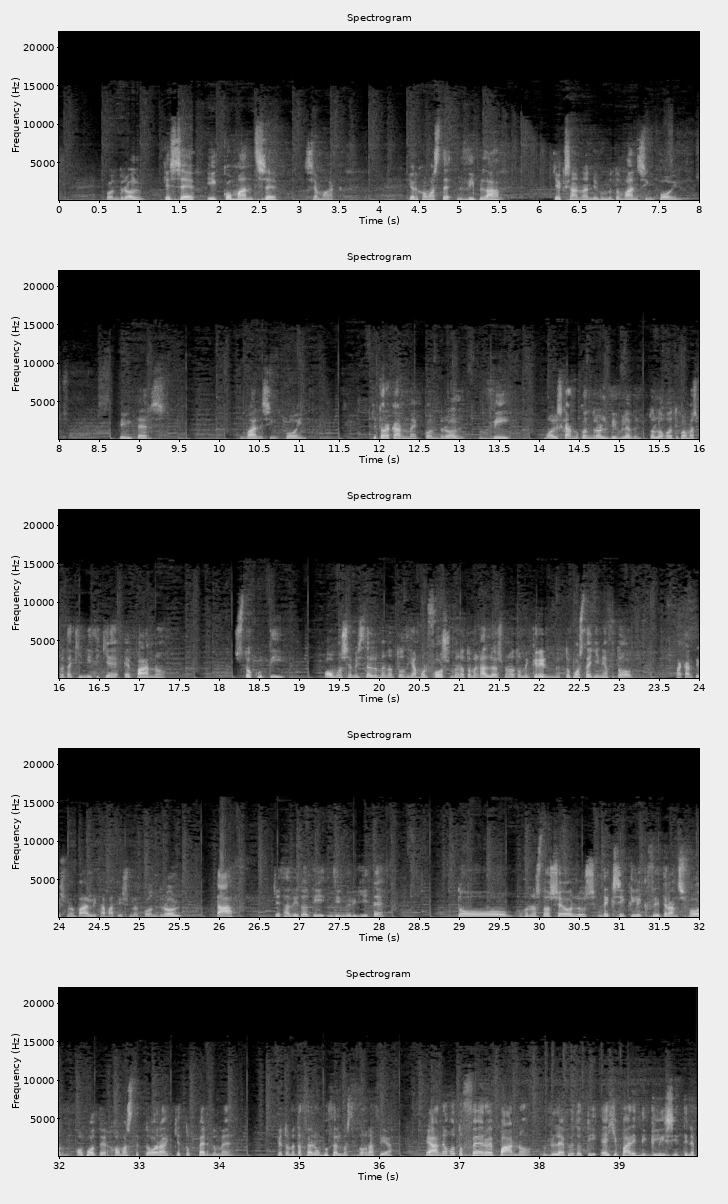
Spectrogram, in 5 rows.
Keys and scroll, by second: 0.4 ctrl+z, 1.2 ctrl+c, 12.4 ctrl+c, 13.3 ctrl+v, 26.0 ctrl+t.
